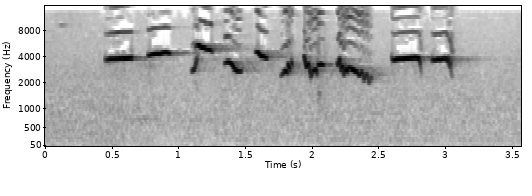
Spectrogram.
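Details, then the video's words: Melodious high whistling from an Oriental magpie-robin: a steady opening note, then quick down-slurred and trilled notes, closing with two long flat whistles. "suara murai kampung/ kacer"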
